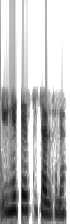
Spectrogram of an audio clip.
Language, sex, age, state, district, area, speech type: Odia, female, 30-45, Odisha, Bhadrak, rural, conversation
